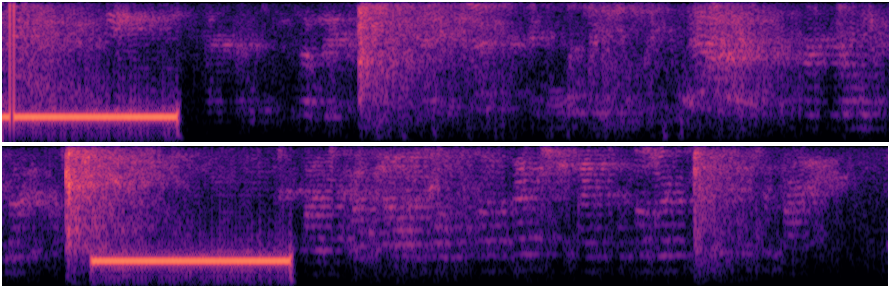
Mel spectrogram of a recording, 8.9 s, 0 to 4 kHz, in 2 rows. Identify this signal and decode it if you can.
Ringback tone (Europe, 425 Hz), with speech.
